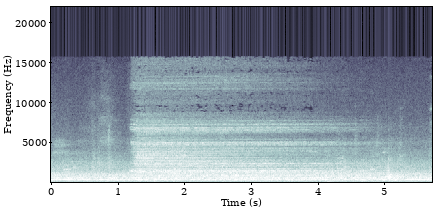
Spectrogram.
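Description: Electric trains standing at a station platform, their onboard equipment giving a steady hum. About a second in, a hissing, whining machinery layer joins and keeps running.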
